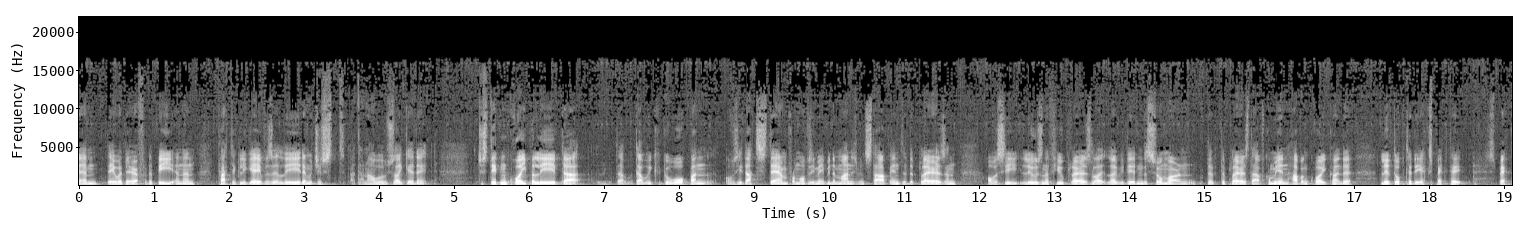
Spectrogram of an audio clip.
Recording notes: Live at Fausto Coffee. For a special live show at Fausto Coffee to celebrate the 500th episode of the WMS podcast.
